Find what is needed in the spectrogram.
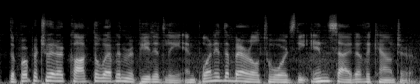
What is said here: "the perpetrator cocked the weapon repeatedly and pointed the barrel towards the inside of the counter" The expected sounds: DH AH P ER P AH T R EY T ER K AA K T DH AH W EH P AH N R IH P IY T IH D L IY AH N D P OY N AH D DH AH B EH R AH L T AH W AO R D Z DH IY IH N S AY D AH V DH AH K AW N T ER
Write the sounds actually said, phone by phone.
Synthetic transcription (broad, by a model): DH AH P ER P AH T R EY T ER K AA K T DH AH W EH P AH N R IH P IY T IH D L IY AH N P OY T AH D DH AH B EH R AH L T AH W AO R D Z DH IY IH N S AY D AH V DH AH K AW N T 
